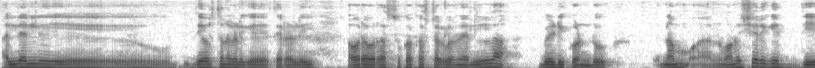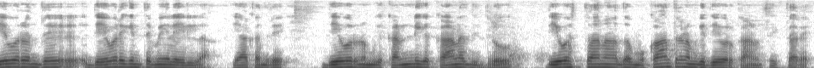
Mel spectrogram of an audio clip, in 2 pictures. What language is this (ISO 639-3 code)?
kan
